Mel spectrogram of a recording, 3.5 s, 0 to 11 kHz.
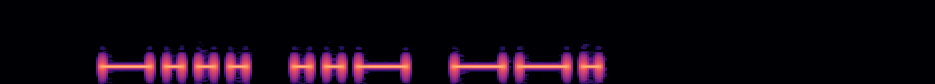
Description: Morse code, heard as a keyed tone, about 20 wpm, 700 Hz. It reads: BUG
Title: Build A Word - 1 Letter At A Time - 3-Letter Words - 20wpm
